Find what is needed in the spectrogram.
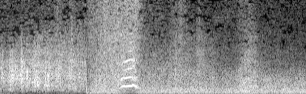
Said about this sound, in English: right behind her, the apartment building behind her, boom, gets bombed.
